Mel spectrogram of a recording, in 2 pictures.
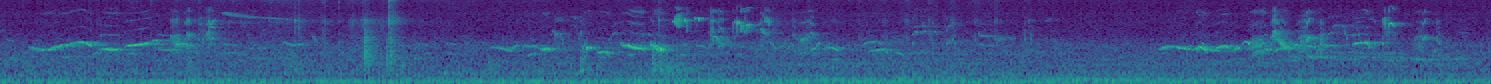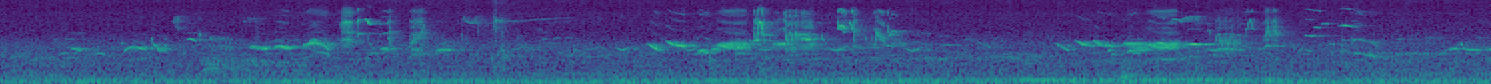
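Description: Small birds chirping and singing in short clusters every few seconds over a low steady hum.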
